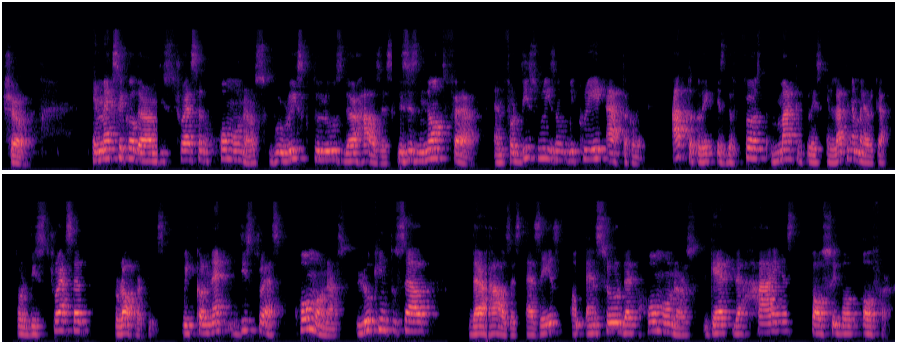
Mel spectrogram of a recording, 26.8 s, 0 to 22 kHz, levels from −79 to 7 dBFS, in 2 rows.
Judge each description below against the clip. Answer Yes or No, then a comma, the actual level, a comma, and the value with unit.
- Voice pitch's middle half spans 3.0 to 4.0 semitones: No, average, 4.7 semitones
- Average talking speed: No, slow, 125 wpm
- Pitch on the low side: No, medium, 170 Hz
